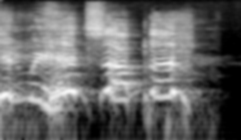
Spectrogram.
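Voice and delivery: shrill, very high, very loud yell. Voicing Alara, who shouts towards the front: Alara shouting. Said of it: "Alara just shouts towards the front".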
